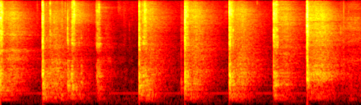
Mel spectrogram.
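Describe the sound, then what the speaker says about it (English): A hammer strikes a rusty car sill sharply about seven times at a steady, unhurried pace, each metal knock close and ringing briefly. "I can put my little hammer in. And then if I knock this"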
